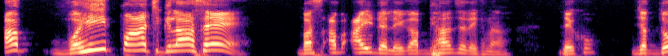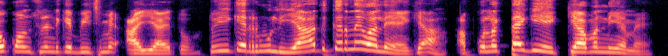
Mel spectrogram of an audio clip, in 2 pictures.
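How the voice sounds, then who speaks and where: Patient male tutor, high voice, slow clear word drills, dry close recording. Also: sing-song, dry recording. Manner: patient, repeats words slowly with examples. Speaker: spoken English teacher. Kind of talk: classroom lesson on reading rules.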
